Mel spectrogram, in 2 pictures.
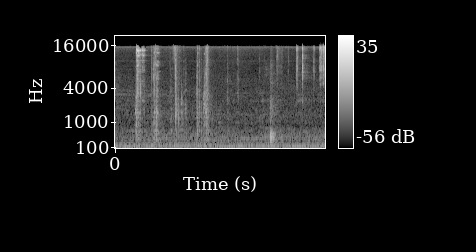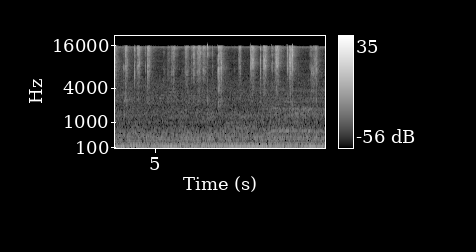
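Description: Light metallic clicks and taps of small repair tools on a workbench, several in the first two seconds and a sharper one about three seconds in, over a steady low hum.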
